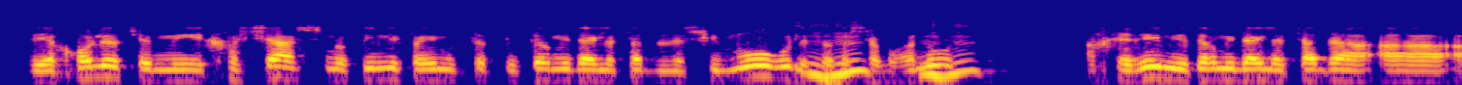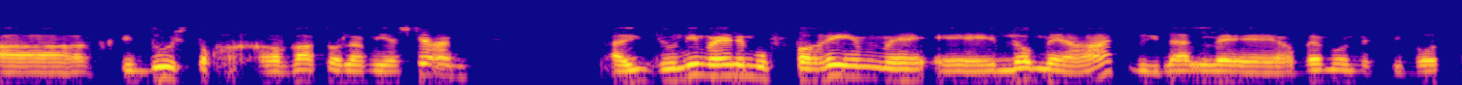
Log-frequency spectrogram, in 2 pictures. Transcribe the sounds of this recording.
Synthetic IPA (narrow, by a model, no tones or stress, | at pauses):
vejaχo̞lijo̞tʃemiχaʃaʃnot̪nimlifamimk̚t͡sat̪jo̞t̪e̞ʁmidajlet͡sad̪aeʃimuʁlet͡sad̪haʃamʁanut̪ | aχe̞ʁimjo̞t̪eʁmid̪ajlet͡sad̪ha | χiduʃto̞χaχʁavato̞lamjaʃan | aizunimae̞le̞mufaʁimlo̞me̞at̪biɡlalhaʁbemeod̪nesibo̞t̪̚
